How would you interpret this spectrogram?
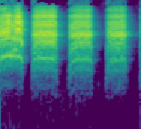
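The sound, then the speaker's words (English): A red-bellied woodpecker, held in hand while being processed for banding, gives loud, harsh, raspy calls in a steady series, about two per second, each a scratchy burst with short gaps between and no talking. “Red bellies are notorious for this.”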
